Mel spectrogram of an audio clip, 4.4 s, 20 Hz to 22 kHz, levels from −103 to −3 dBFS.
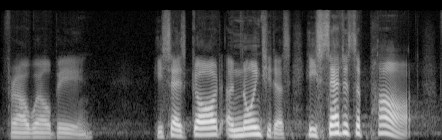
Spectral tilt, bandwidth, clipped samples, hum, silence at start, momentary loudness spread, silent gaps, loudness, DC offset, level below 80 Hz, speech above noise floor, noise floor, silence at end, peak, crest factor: -6 dB/octave; 16 kHz; under 0.1%; none; 0.1 s; 16 LU; none; -22 LUFS; under 0.1%; -70 dBFS; 45 dB; -67 dBFS; 0.35 s; -4 dBFS; 18 dB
